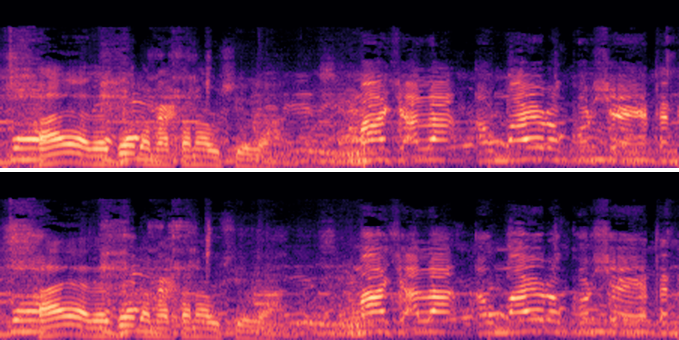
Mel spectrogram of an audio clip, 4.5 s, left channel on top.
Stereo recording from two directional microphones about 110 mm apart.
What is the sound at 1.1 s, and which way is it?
Speech, 25° right (ahead or behind).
